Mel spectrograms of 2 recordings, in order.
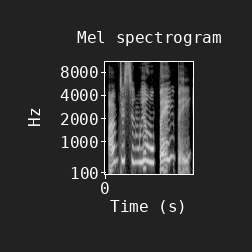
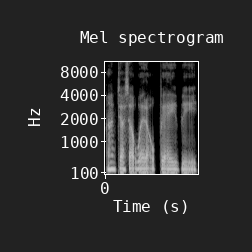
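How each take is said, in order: First: Put-on much higher, squeaky "wittle baby" talk. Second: Put-on softer, higher lisping "wittle baby". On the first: Demonstrating the baby voice for the dilemma, in high baby talk. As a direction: squeak it like a tiny toddler. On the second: Echoing her co-host's baby voice demo, softly in baby talk. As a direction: coo it sweetly like a toddler. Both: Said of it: "a baby voice".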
